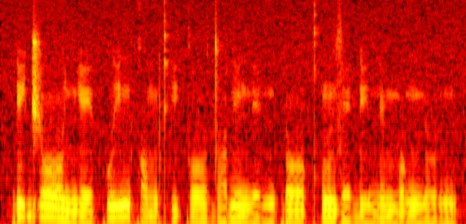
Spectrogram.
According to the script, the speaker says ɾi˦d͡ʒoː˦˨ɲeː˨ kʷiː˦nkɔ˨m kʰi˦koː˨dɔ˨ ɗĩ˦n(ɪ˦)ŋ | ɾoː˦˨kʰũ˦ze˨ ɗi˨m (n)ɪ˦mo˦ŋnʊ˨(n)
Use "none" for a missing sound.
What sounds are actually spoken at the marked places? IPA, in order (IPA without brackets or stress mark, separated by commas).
ɪ˦, ɾ, ŋ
